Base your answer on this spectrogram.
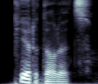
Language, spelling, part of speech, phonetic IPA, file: Polish, pierdolec, noun, [pʲjɛrˈdɔlɛt͡s], Pl-pierdolec.ogg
